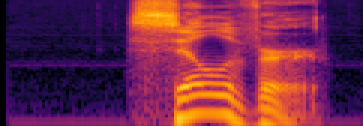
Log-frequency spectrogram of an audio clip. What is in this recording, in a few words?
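"silver", English, male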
